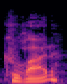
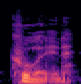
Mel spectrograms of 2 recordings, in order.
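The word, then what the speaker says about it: Culade: the two dollar tip says Kool-Aid his name is spelled c-u-l-a-d-e and so I said kulad because I'm dumb and he says it's pronounced Kool-Aid afterward Kool-Aid social destruct with the 10 tips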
